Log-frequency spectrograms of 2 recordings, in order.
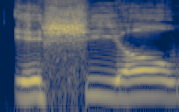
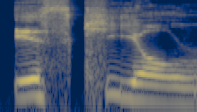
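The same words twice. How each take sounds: First: The middle sound is a soft sh. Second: The middle sound is a hard k. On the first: The speaker calls it wrong. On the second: The speaker calls it right.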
